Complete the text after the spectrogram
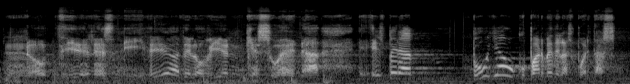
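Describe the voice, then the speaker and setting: A man's voice: fairly high pitch, huge pitch swings, slow, creaky, sharp tone, exaggerated voice. An actor playing a nervous, eager man in a video game, with a creepy, psychopath-like lilting delivery. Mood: eager, unsettling. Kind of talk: dramatic video game acting. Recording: hall reverb, faint ambient noise.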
